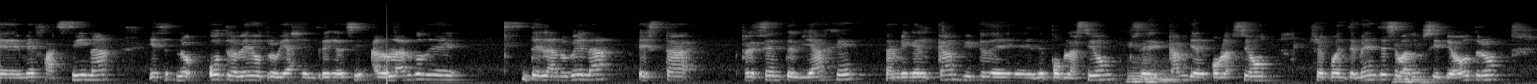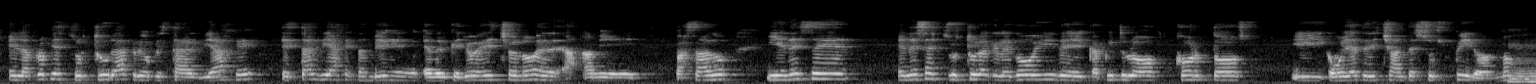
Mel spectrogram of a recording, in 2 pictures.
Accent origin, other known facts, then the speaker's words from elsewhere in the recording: Lucena, Andalusia, Spain; now in Mijas, Spain; también los tengo en mi pueblo, que soy de Lucena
